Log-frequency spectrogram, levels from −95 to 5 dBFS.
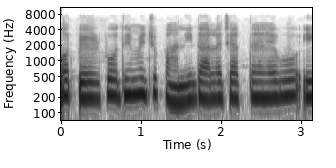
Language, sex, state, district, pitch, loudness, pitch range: Hindi, female, Bihar, Katihar, 195 Hz, -15 LUFS, 190-215 Hz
